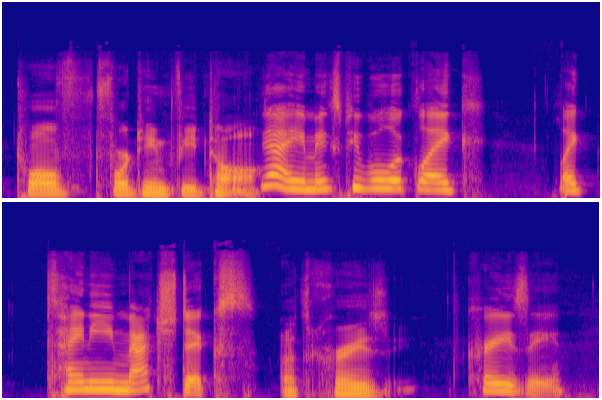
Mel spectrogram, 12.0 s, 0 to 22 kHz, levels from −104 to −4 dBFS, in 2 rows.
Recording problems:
wrong speed and pitch; too slow and too low; 0.5 times normal speed

